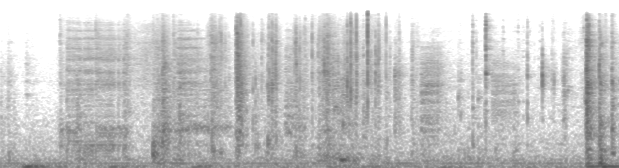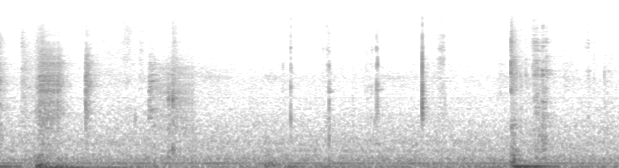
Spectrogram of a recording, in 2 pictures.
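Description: Quiet, irregular light clicks and taps, with a few louder knocks about four and a half seconds in and a soft thump near the end.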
